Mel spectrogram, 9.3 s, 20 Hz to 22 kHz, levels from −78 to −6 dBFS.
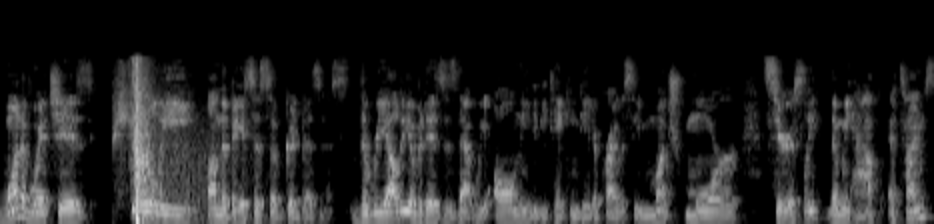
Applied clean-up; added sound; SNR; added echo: none; Gunshot, gunfire; -1 dB; reverberation time 0.2 s.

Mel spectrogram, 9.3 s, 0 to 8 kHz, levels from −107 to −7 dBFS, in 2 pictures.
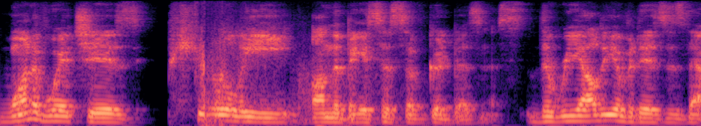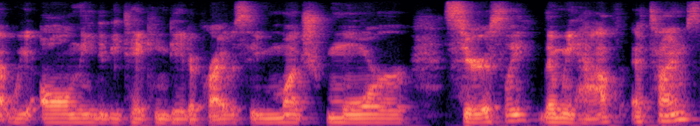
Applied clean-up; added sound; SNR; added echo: neural separator model SepFormer DNS4.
